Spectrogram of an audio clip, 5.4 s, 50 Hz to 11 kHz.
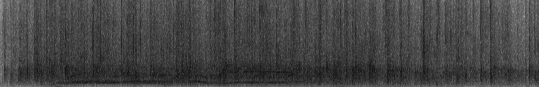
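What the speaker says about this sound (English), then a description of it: "Can we just give them a round of applause?" A crowd at a 2015 rose pageant breaks into a loud, sustained round of applause honoring the pageant directors, steady clapping filling the room while a voice rises briefly over it.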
